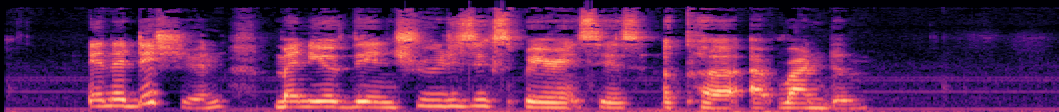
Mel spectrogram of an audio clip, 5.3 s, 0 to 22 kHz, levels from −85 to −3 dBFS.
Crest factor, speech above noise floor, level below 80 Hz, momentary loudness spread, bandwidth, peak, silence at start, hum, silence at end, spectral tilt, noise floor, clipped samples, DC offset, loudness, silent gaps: 16 dB; 30 dB; -46 dBFS; 10 LU; 17 kHz; 0 dBFS; 0.45 s; none; 0.95 s; -2 dB/octave; -45 dBFS; under 0.1%; under 0.1%; -13 LUFS; none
